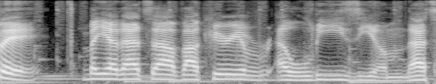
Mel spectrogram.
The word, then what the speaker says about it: Elysium: But yeah, that's Valkyria Elysium. That's how you say it. Yeah, it is Elysium, okay.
